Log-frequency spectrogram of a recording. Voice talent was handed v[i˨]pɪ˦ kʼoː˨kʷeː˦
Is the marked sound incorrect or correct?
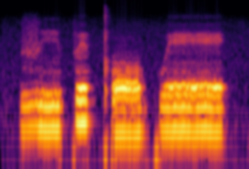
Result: correct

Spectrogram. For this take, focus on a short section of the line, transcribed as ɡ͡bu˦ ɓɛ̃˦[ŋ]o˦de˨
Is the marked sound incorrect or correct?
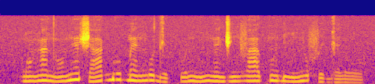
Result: correct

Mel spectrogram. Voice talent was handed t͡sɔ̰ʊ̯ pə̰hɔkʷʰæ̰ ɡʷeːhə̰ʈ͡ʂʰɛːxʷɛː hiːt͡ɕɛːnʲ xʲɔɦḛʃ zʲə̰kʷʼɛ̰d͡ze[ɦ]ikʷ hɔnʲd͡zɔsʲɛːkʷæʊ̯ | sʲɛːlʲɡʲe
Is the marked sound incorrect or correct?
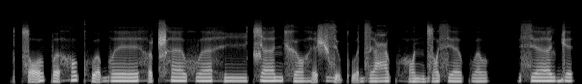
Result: incorrect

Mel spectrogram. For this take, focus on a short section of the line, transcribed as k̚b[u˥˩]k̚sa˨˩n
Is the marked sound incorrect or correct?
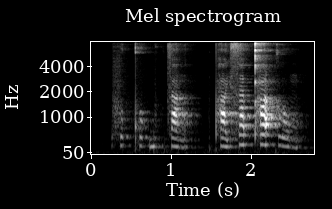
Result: incorrect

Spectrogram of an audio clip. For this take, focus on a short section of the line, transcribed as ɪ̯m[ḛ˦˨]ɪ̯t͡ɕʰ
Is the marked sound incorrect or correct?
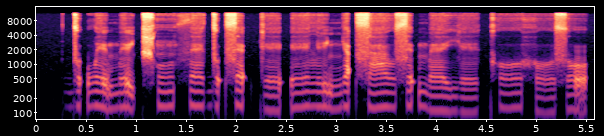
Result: correct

